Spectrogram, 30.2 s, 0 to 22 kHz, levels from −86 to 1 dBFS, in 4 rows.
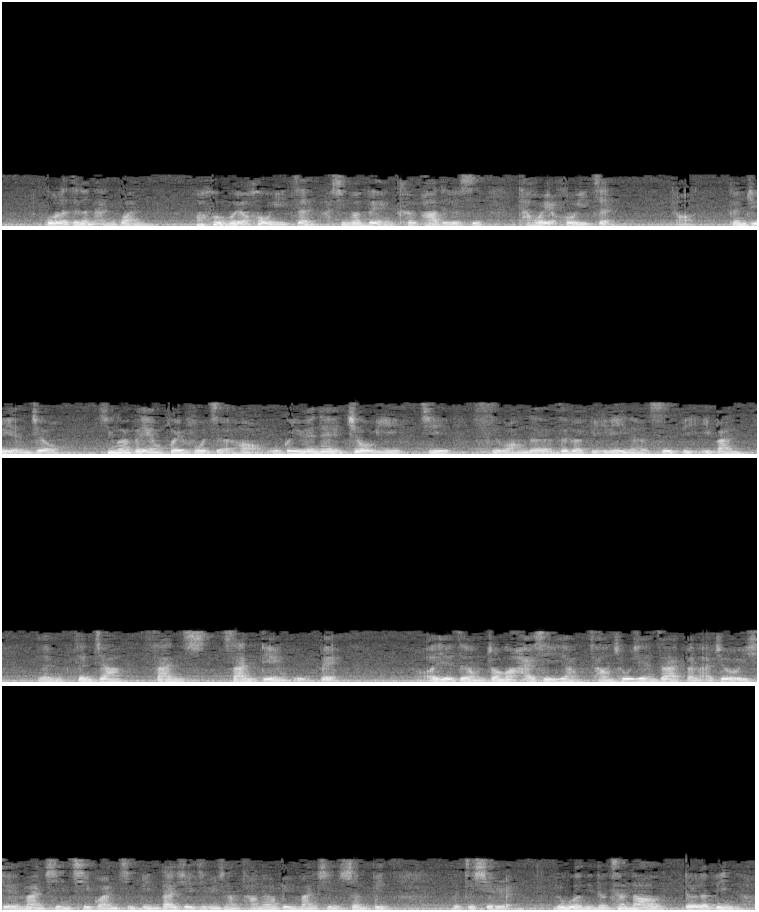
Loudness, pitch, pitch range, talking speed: -12 LUFS, 120 Hz, 110-145 Hz, 240 characters per minute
